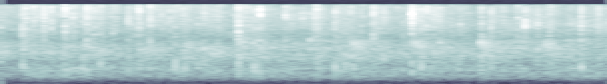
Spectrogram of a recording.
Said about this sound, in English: This would be a good time for the rest of you to applaud the work of God through someone who's been called like coach in this place.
